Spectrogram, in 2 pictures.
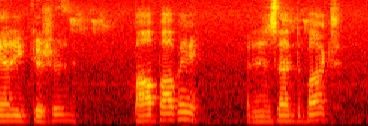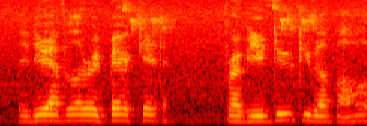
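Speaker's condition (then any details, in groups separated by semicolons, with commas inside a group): Friedreich's ataxia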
